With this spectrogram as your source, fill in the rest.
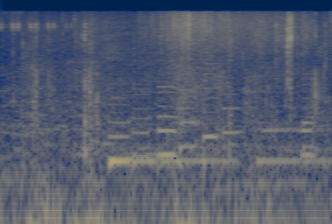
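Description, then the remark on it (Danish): Footsteps crunch steadily over fine pea gravel on an open outdoor square while a low, indistinct murmur of a gathered crowd hums in the background, with no clear words standing out. “Mumlen og lyden af perlegrus.”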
